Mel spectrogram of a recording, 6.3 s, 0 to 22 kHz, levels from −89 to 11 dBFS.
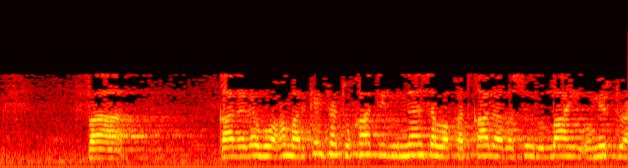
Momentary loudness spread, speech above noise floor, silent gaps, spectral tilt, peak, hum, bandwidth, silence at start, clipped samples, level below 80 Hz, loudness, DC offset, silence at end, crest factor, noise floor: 19 LU; 21 dB; none; -11.5 dB/octave; -4 dBFS; none; 4.4 kHz; 0 s; under 0.1%; -50 dBFS; -18 LUFS; 0.7%; 0 s; 16 dB; -39 dBFS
